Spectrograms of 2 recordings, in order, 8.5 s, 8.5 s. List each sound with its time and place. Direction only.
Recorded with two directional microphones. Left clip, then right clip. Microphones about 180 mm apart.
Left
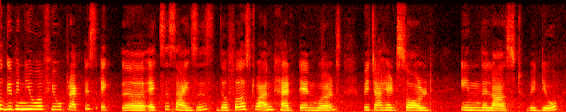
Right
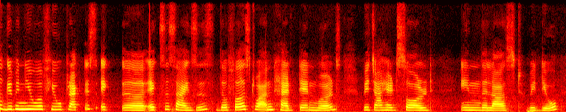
0.0 s a woman's voice: 15° right (ahead or behind)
